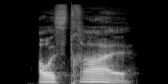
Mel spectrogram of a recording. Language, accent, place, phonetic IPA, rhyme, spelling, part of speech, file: German, Germany, Berlin, [aʊ̯sˈtʁaːl], -aːl, austral, adjective, De-austral.ogg
- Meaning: austral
